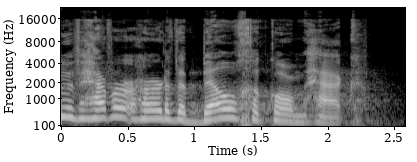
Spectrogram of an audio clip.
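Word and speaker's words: Belgacom: ever heard of the Bell huh comb hack I'm pronouncing it in the Dutch way there's one person so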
